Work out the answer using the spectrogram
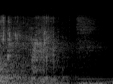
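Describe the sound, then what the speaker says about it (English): Water poured on top, a short, continuous close splash and trickle lasting about a second. "Pour another little bit of water on top,"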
